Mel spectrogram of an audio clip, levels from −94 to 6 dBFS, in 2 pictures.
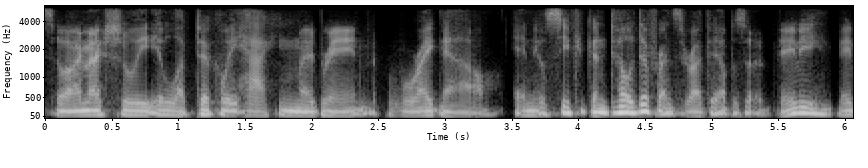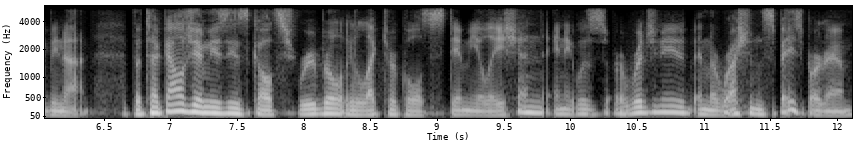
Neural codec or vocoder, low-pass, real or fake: codec, 16 kHz, 1 kbps, X-Codec, HuBERT features, trained on balanced general audio; 5.4 kHz; fake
